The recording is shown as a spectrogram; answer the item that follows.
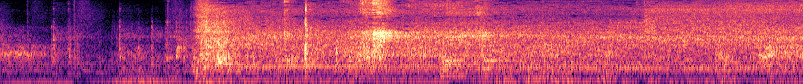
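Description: Coin-operated self-service pressure washer starting up about a second in, its pump and spray running with a steady hiss.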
